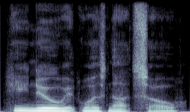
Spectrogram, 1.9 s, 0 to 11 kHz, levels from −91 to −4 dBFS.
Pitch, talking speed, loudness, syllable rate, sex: 130 Hz, 190 wpm, -16 LUFS, 3.5 syllables/s, male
